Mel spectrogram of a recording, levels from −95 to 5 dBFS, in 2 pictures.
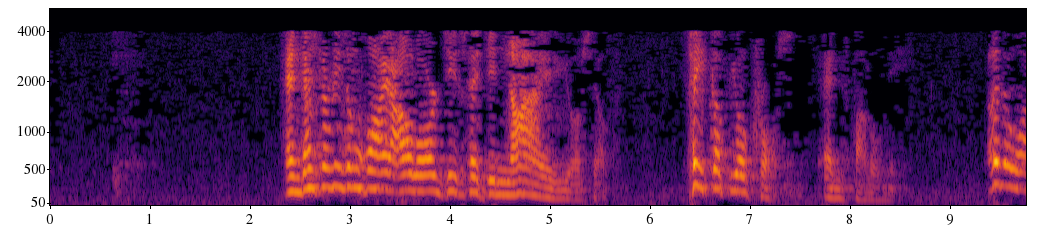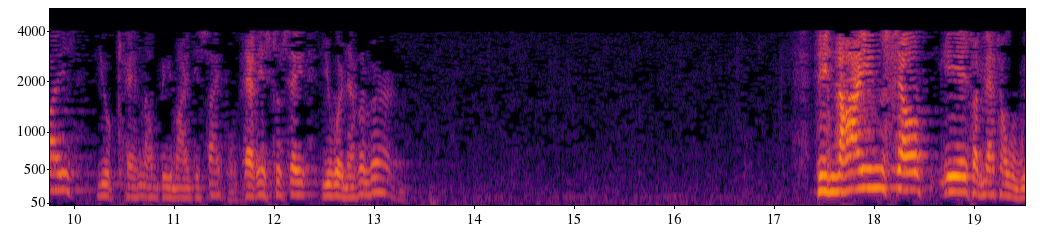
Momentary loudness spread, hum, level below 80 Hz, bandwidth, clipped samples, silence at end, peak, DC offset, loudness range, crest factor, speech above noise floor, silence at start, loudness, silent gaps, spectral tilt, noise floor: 19 LU; none; -70 dBFS; 4.2 kHz; under 0.1%; 0 s; -6 dBFS; under 0.1%; 11 LU; 22 dB; 39 dB; 2.35 s; -25 LUFS; none; -9 dB/octave; -65 dBFS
